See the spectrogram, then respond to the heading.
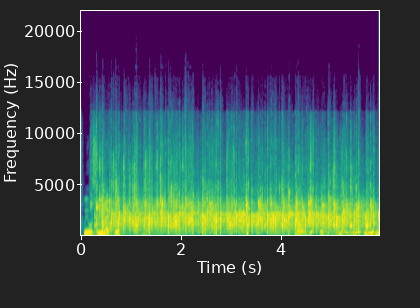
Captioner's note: applause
